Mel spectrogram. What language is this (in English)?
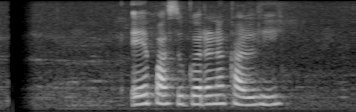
Sinhala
